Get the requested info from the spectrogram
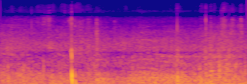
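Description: Wind on the microphone over a steady hum of distant city traffic, with one short thump about a third of the way in.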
